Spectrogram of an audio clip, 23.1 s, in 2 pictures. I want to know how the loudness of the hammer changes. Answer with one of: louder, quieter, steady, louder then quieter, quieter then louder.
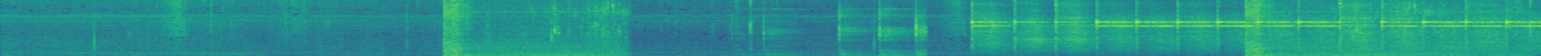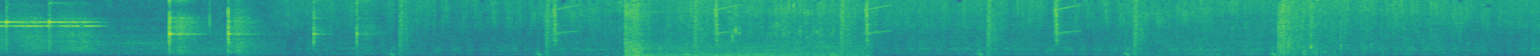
louder.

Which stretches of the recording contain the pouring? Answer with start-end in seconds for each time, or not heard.
3.3-4.8, 9.3-11.6, 16.2-18.1.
